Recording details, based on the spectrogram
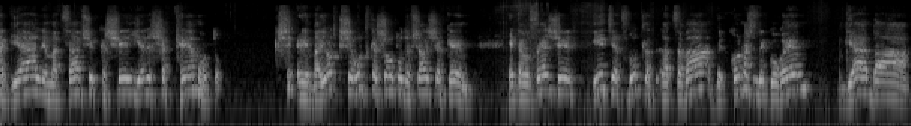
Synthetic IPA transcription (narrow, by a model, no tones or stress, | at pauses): aɡiale̞mat͡savʃekaʃeijele̞ʃakʰe̞mo̞t̪o̞ | kʃbaːjot̪kʃeʁut̪kaʃeot̪od̪efʃaʁle̞ʃake̞metano̞se̞ʃe̞l | it̪jat͡svut̪alat͡savaveko̞lmaʃezeɡo̞ʁe̞m | bɡiaba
